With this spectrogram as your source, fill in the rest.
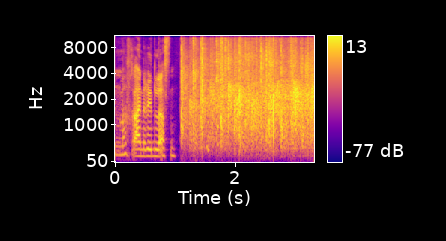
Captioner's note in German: Applaus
